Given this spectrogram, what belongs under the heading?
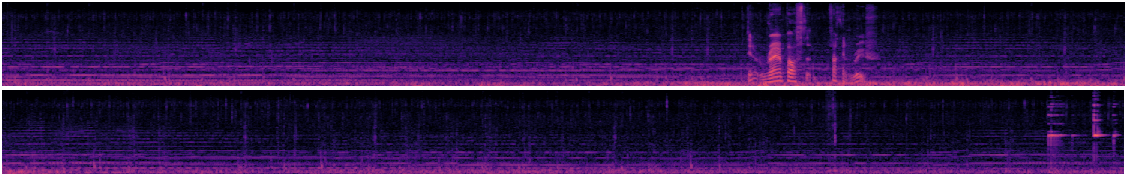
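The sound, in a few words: rain falling in the video game Disco Elysium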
